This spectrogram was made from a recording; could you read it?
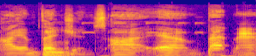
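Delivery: big, deep, slow, drawn-out growl. Describing an actor's audition, the speaker does a deep Batman growl. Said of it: "that big, deep growl".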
